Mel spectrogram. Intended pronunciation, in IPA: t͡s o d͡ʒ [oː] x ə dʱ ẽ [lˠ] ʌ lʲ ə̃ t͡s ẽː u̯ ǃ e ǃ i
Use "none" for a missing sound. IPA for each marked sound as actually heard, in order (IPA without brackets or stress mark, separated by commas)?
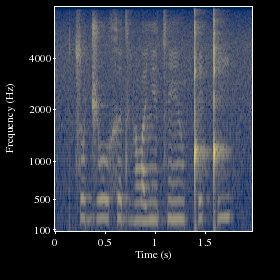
oː, lˠ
